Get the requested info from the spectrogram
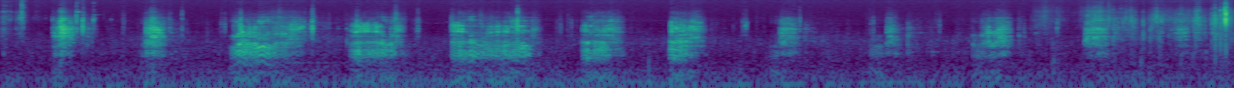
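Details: A dachshund playing and biting, growling in short gritty bursts roughly once a second, fairly steady throughout, with faint scraping and chewing noises underneath.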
